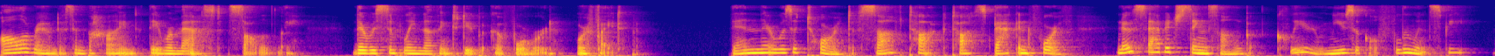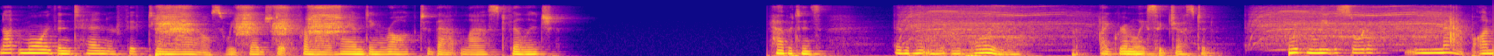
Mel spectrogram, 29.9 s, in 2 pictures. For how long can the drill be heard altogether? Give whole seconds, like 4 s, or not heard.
6 s.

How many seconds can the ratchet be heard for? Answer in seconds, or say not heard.
2 s.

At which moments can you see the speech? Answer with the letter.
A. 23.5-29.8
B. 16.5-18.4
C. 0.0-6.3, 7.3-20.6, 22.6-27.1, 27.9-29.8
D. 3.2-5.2
C.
